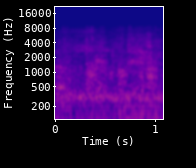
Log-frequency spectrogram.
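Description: Hunting dogs tracking pumas whimper and pant softly, a faint, continuous whining over breathy outdoor noise.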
